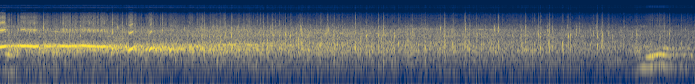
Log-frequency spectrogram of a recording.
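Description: Audience applauding and cheering, with a high cheer in the first second. The clapping fades gradually toward the end.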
